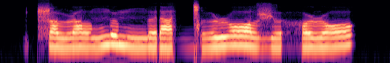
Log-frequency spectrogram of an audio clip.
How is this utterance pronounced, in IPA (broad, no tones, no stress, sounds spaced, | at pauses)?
ʈ͡ʂ ə lˠ ɭ ə lˠ ŋ ɵ m ŋ ə ɾ a ɡ͡ǀ ɵ ɹ ɔ lˠ ʒ ɵ h ɔ ɭ ɔ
